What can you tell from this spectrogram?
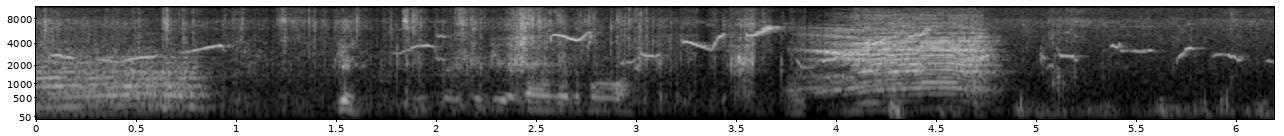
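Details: Herded tame cows heading to green pasture in the morning; a moo trails off at the start, overlapping calls and murmurs follow, then a second hoarse moo near the middle, with bird chirps throughout.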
